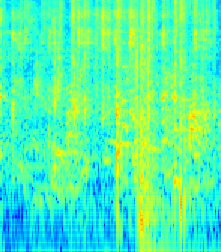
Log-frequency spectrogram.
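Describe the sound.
A metal ring taps against a metal goalpost, giving a few sharp, bright clinks at irregular intervals over a steady noisy background with faint voices.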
